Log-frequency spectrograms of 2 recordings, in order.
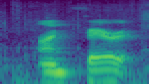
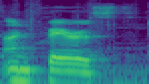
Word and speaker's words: Unfairest: I I think I think Essie is saying that we're pronouncing unfair uh un unfair. He says unfairest.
